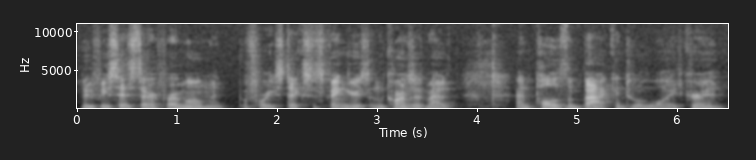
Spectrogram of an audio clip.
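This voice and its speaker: A man reading his own fan-fiction story aloud in an even narrating voice. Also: medium pitch, a little fast.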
